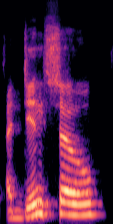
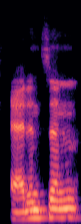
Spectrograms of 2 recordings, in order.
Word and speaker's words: Adinso: And every single time I pronounced it Adinson or something. But it's Adinso, as it turns out.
